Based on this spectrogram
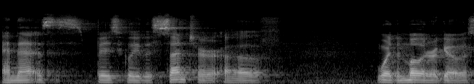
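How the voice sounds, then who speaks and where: A man with a very deep, low pitch speaks in a monotone, flat intonation with audible room echo. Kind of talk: tutorial. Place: garage. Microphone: phone near.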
